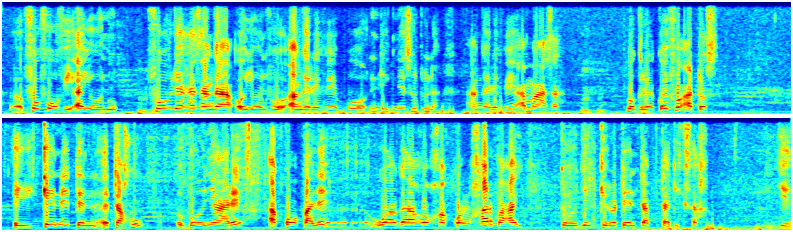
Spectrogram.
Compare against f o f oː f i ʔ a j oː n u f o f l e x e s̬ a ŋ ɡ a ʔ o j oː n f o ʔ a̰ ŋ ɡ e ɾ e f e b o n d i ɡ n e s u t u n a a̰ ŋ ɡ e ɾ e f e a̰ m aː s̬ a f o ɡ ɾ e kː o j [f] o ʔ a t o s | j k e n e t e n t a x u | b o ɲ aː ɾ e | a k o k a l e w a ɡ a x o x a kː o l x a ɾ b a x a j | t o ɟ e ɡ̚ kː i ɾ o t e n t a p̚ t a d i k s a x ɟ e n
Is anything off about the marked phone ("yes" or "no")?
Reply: no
